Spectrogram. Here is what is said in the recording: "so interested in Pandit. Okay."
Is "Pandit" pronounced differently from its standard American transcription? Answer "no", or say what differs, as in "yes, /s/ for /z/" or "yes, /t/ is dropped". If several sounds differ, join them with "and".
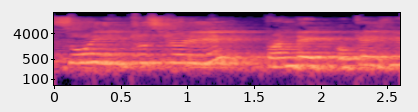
yes, /t/ is dropped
